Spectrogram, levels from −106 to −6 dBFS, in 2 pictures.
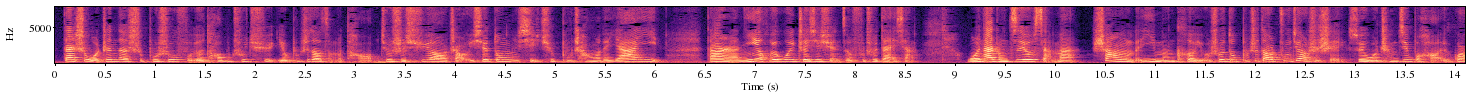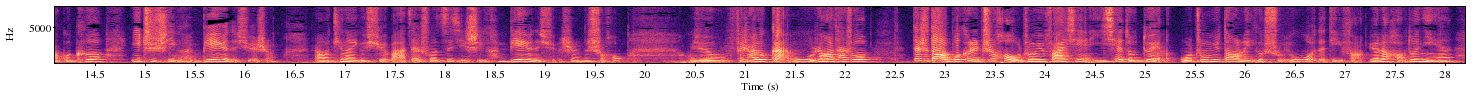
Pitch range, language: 210-250 Hz, Chinese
